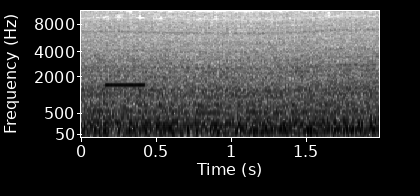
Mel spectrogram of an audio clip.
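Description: A single steady electronic reversing beep from a van in Farming Simulator 15, one short high tone sounding over a constant low engine and road rumble on a country lane.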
